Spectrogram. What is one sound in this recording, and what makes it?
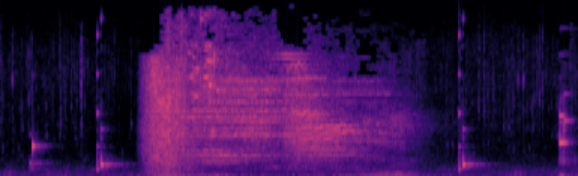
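A bright shimmering chime swells and fades.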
